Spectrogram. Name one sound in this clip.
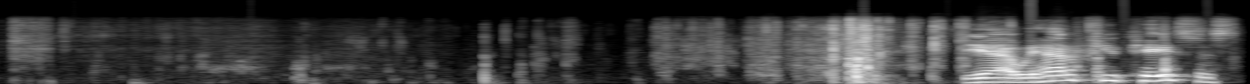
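Plastic wrapping crinkles as it is torn off a box.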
